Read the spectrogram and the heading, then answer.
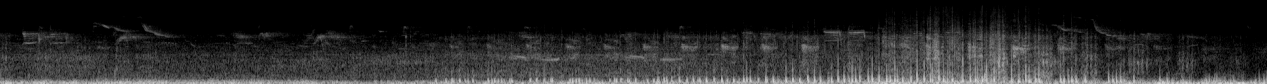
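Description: Rapid, rhythmic hoofbeats of a horse galloping on a track during a training workout, working about 600 metres to the line with a lead horse, growing louder as it passes, with birds chirping faintly in the background.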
